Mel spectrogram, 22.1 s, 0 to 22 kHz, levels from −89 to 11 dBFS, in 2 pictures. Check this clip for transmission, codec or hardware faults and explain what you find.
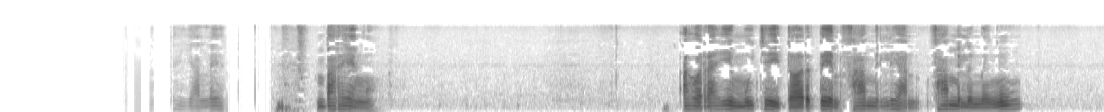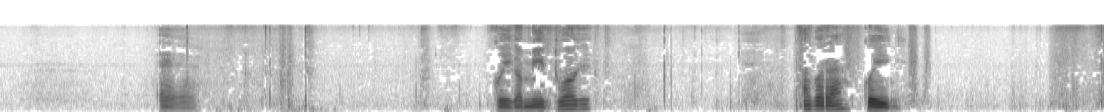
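Two problems stand out: a gritty fade-in at the start, and a codec-damaged sound that runs the whole way through.

From 0.0 to 2.71 s, while the speech fades in, you get truncation distortion on a fade, worst up to about 2.54 s. The quietest stretch sounds grainy. That happens when a fade stage keeps too few bits and adds no dither, about 9 here by the sound of it. Low levels get rounded into a few coarse square steps.

Across the whole clip there's nothing above about 8.3 kHz, so the top end sounds dull and boxed in. There's also a watery, swirly texture on the speech, with chirpy metallic edges on the s sounds and smeared consonant attacks. That's likely MP3 compression at a low bitrate, something like 32 kbps. The encoder runs short of bits, chops off the treble at a fixed point, and drops weaker frequency lines that flicker on and off from frame to frame.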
